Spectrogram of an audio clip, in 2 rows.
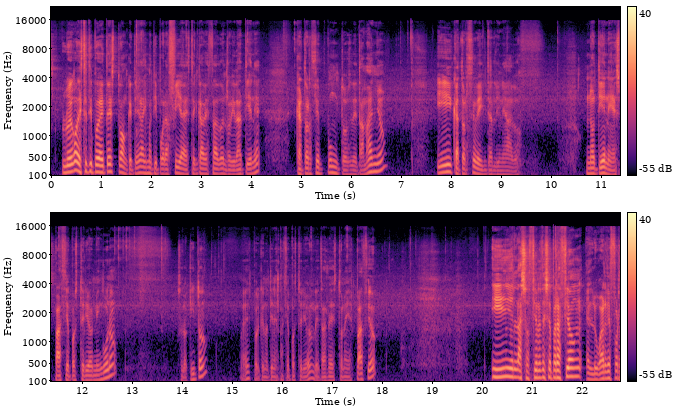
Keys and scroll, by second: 5.5 1, 6.2 4, 7.3 Tab, 8.1 1, 10.2 Tab, 13.7 0, 14.3 Tab.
